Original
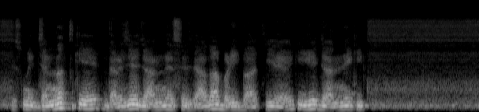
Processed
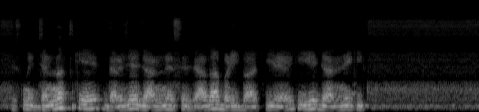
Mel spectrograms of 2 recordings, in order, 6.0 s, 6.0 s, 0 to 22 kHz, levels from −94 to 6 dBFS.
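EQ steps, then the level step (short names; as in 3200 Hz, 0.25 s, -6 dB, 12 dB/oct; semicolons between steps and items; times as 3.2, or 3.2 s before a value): fixed phaser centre 1200 Hz, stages 6; -1.0 dB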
